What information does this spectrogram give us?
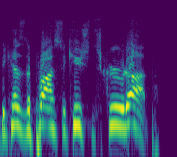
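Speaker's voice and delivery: outburst of yelling. Answering a chat question about the dropped death penalty: yelling. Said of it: "I'm not yelling at you".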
